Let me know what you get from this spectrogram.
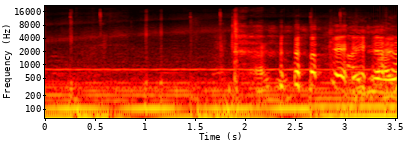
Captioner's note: laughs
